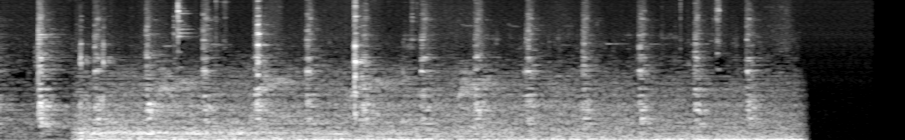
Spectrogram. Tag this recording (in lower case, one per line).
clock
